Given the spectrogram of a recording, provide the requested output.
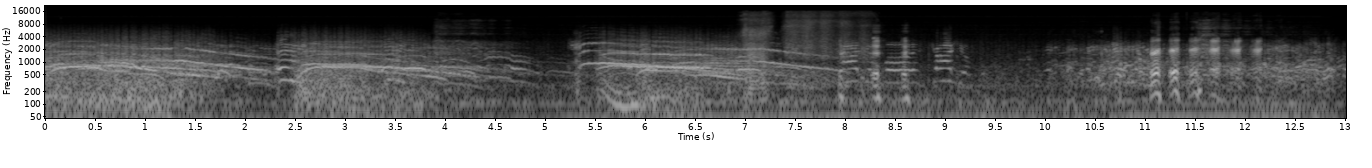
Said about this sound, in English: you will hear a group doing it, and then just one guy. So let's hear the rebel yell. Ladies and gentlemen, I have the pleasure of announcing to you that we are going to make an effort to repeat the old rebel yell.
